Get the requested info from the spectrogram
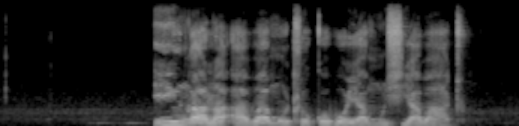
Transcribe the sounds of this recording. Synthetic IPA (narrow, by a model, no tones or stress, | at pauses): iŋɡalaʔaβamʊt͡ɬʰɔkʼɔbɔjamuʃijaβaːtʰʊ̥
